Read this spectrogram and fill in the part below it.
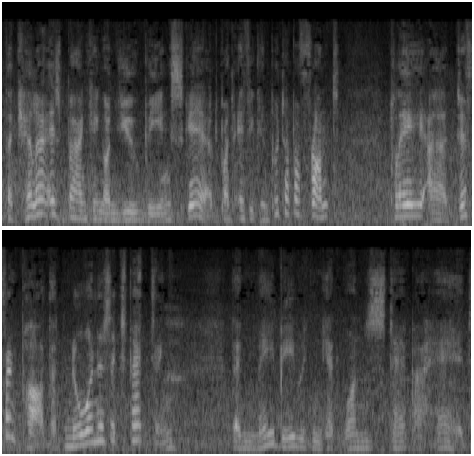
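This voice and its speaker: A resolute, protective former policeman in a radio drama. His voice sits a little high and he persuades earnestly, in halting phrases. There is clear outdoor noise behind him. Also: big pitch swings. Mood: resolute, coaxing. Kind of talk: radio play acting.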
